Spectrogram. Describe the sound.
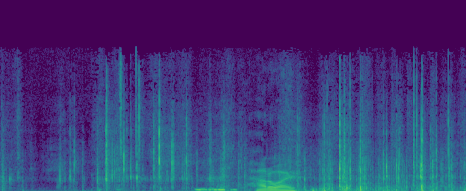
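A taped package being opened, with busy crinkling and tearing of wrapping and a brief stretch of voice partway through.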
